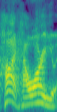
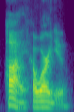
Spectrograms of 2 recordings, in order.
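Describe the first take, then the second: First: It is said at the loudest level. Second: It is said at the quietest level.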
